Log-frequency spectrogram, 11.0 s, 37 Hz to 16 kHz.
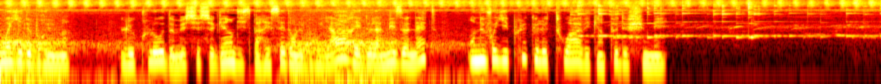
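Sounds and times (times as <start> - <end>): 
speech: 0.0 - 8.4
bells of a herd of goats or sheep tinkling in misty mountain fields: 7.1 - 11.0.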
